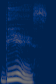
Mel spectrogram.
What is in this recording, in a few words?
Spanish Number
